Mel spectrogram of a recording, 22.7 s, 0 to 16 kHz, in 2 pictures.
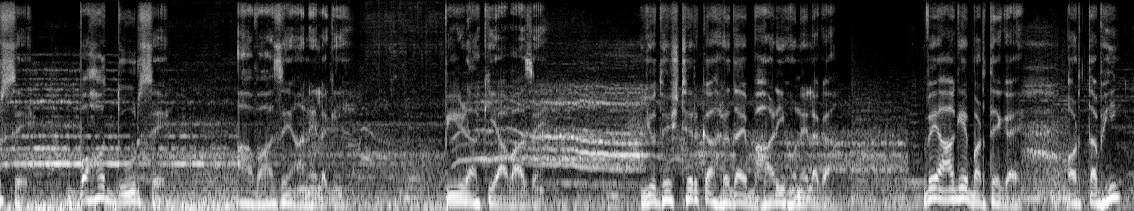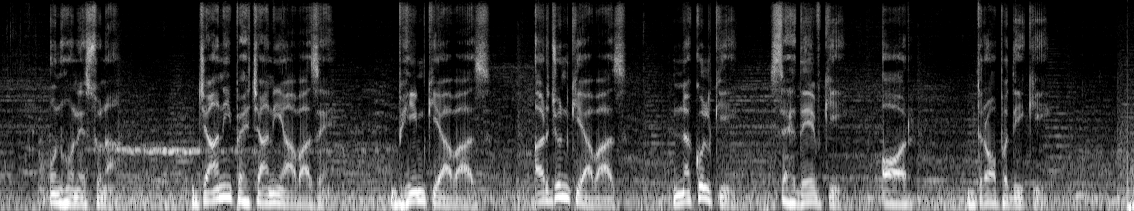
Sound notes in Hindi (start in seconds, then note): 4.9 चीखने की आवाज़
